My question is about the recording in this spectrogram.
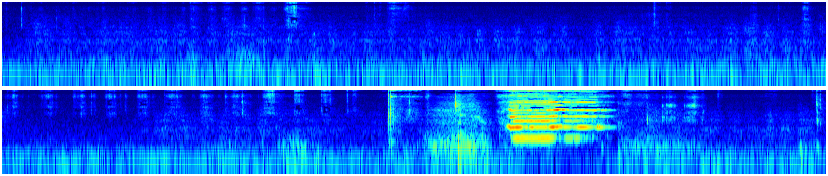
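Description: Faint scraping strokes of a reed knife on the cane of an oboe reed's tip. Near the end comes a breathy blow, then a short, loud crow from the reed played on its own, whose pitch has dropped.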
